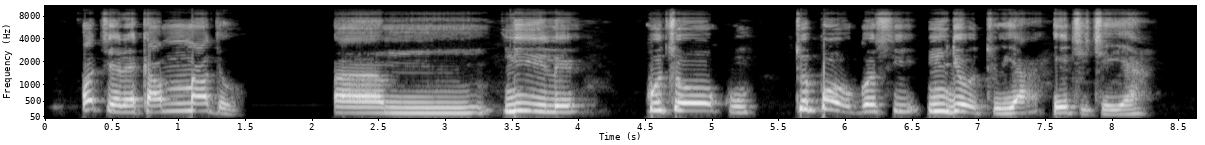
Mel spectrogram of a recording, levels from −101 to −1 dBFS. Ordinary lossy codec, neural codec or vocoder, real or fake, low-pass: none; none; real; 9.9 kHz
